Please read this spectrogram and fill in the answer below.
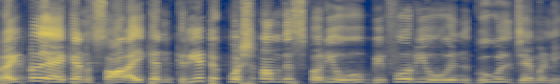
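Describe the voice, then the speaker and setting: Speaking at a very fast pace, a woman with a fairly high pitch comes through in a dry, close sound with no echo. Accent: Indian. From India, Telugu-speaking region. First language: Telugu. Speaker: CA exam teacher. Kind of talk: lecture. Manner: halting.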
